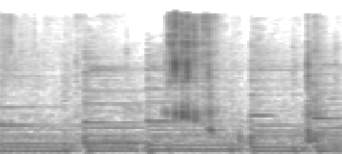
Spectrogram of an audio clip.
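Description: A crunch of teeth biting into a crusty hard bread roll, heard once about a second in, over background music.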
